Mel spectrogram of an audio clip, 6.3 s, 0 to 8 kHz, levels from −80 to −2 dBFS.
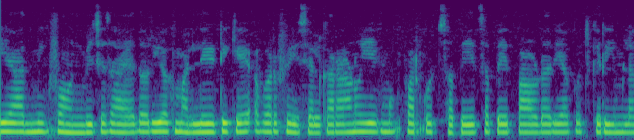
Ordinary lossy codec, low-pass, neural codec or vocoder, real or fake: none; 7.2 kHz; none; real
